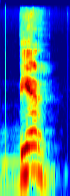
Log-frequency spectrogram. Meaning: 1. bear 2. boar (male swine)
- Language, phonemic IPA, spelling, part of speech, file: Afrikaans, /bɪər/, beer, noun, LL-Q14196 (afr)-beer.wav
